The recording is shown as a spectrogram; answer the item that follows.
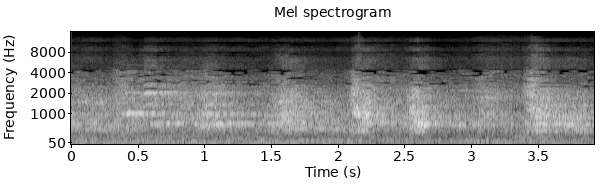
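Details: American Pit Bull Terrier at a dog show: a few sharp, muffled barks at about 2, 2.6 and 3.5 seconds over a steady hum of crowd chatter and hall noise.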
